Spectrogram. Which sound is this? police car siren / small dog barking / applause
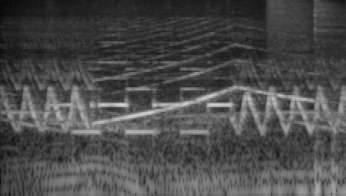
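police car siren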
